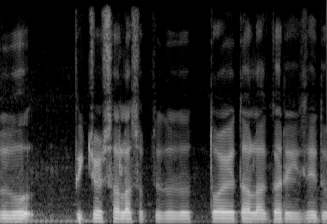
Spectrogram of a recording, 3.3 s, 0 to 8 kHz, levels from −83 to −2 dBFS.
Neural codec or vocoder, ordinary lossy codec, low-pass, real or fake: none; none; none; real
